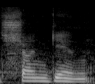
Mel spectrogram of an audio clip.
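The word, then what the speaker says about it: Shengen: Kind of gets things moving, and there's actually a point on the nose right between the haired and non-haired region called Shungen, and that's spelled S-H-E-N-G-E-N.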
